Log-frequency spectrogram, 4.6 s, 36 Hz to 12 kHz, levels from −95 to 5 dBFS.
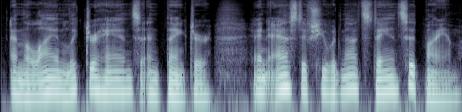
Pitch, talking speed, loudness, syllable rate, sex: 95 Hz, 260 wpm, -19 LUFS, 5.7 syllables/s, male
